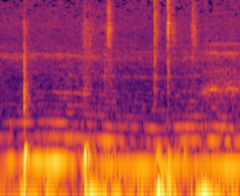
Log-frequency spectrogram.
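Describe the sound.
Faint key clicks from a computer keyboard as someone types messages to Facebook friends, a few separate taps spread out over a steady low hum.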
